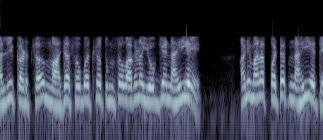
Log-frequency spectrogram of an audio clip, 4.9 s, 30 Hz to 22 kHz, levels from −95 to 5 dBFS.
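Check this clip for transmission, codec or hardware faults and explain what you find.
Two faults are present: narrowband mobile coding across the whole speech clip, and a brief burst of corrupted frames near its three-second mark.

AMR narrowband mobile codec, throughout: The speech passes through a vocal-tract model with 8 kHz sampling, so nothing above 4 kHz survives and the voice sounds boxed-in and telephone-like. The model is fed by only a few excitation pulses per subframe at a low bit budget, which fits a 7.4 kbps mode. That sparse excitation gives the voice a plainly audible buzzy, synthetic edge.

AMR bit errors, 2.76 to 3.01 s: For about a quarter of a second, the voice turns hoarse, scratchy and gargly while roughly holding its pitch and loudness. Six frames within that span are hit. Each frame's core bits still passed their checksum, so the decoder accepted it. The weaker, unprotected bits arrived flipped, at a rate of around a few percent. 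Misplaced excitation pulses and slightly wrong gain and spectral values produce the rough, broken texture.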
